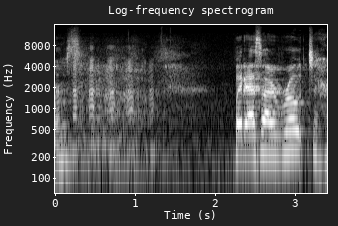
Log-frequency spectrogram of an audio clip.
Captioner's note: laughter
